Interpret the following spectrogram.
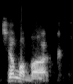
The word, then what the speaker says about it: Tillamook: It's like Tillamook, Oregon. And, it's like, oh, but it's Tillamook or whatever. It's like, well, I'm 100% certain it's pronounced Tillamook if you go there.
